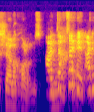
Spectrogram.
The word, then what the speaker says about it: Holmes: say it right uh L is totally right but it's a silent see it's a silent that's not homes holes it's a silent ELD isn't it no it's not silent might be Sherlock HS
